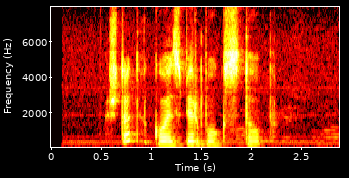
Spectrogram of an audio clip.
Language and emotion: Russian, positive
